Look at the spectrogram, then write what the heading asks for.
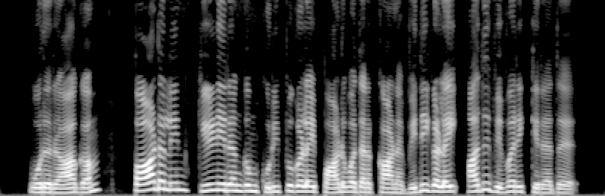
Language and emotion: Tamil, neutral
